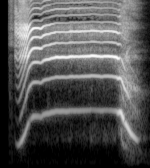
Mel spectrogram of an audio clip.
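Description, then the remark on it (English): A child lets out a single piercing scream, loud, holding one shrill, steady pitch for about a second before it breaks and drops away. No talking. “Suddenly they hear a child's piercing scream.”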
